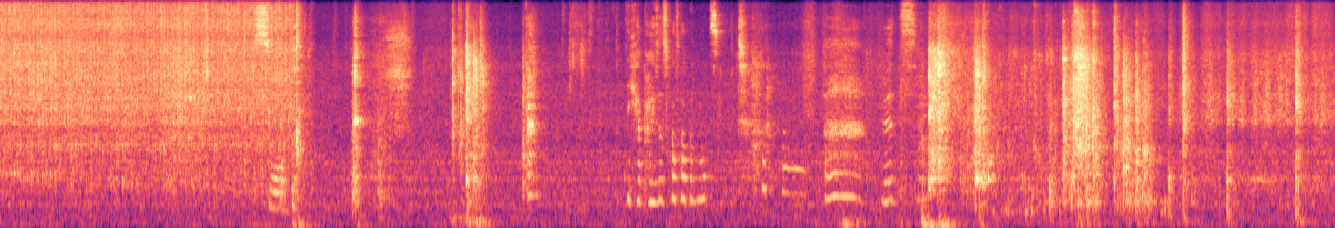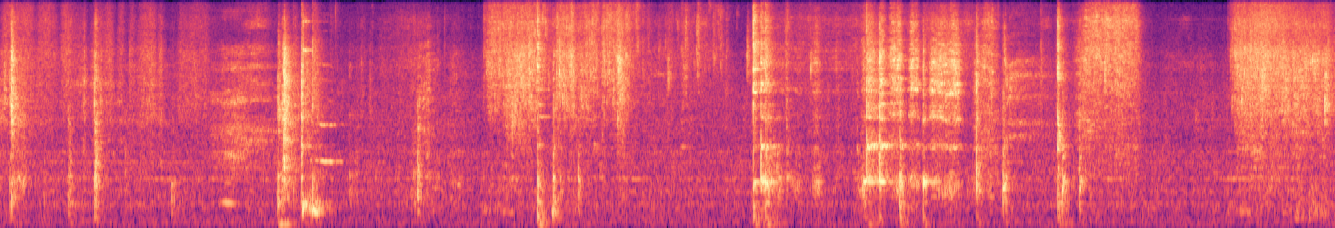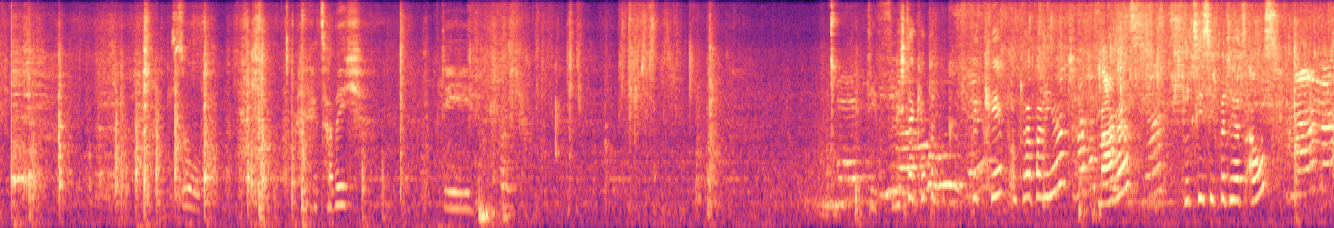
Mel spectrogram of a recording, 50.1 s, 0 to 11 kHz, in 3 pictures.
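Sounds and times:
running tap water: 0:00.0 - 0:03.9, 0:22.7 - 0:25.8, 0:32.0 - 0:33.5, 0:44.4 - 0:50.0.

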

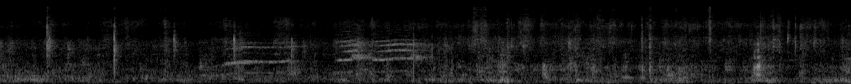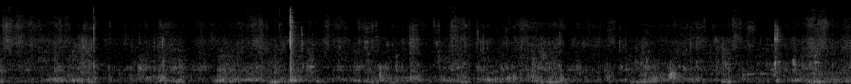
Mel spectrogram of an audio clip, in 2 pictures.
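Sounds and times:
low cow sounds: 0:02.0 - 0:09.4, 0:13.6 - 0:17.0.

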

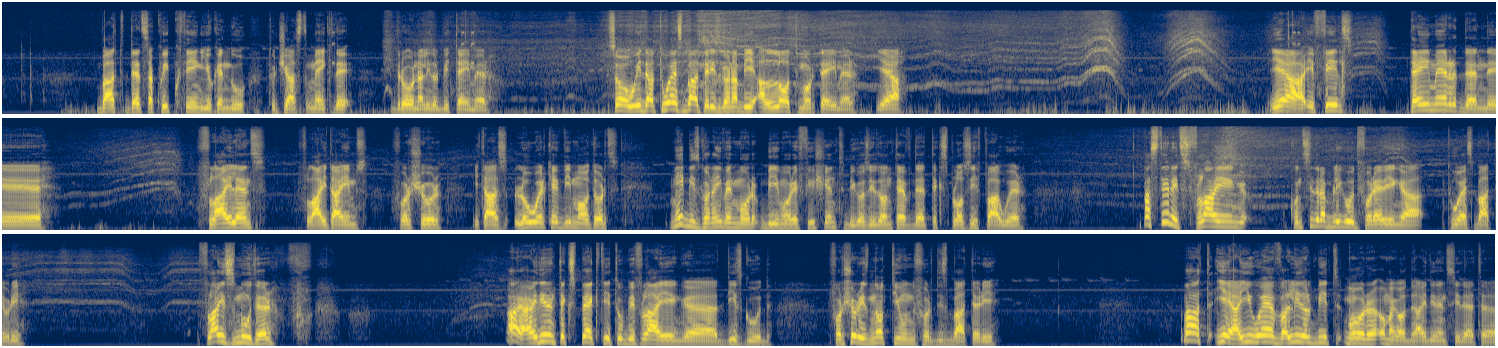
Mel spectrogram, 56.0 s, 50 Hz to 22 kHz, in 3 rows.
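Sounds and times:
drone motors whining: 0:00.0 - 0:56.0.

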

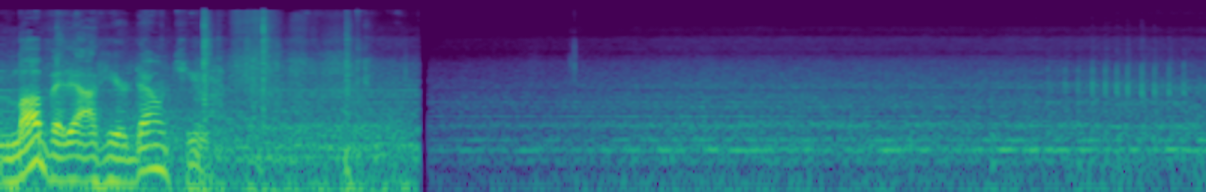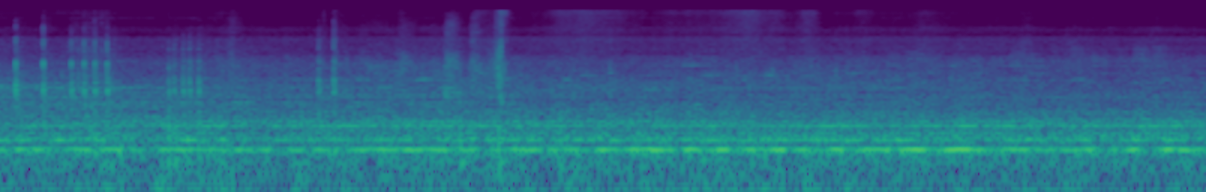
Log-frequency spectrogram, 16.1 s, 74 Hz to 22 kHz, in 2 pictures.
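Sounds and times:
faint mechanical hum: 0:00.0 - 0:16.0.

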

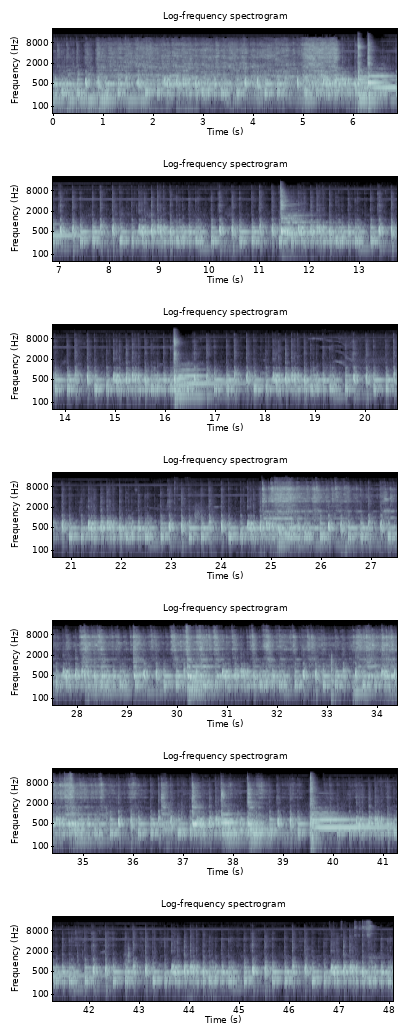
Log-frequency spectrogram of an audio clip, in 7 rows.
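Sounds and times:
sustained overlapping tones: 0:00.0 - 0:08.2, 0:24.4 - 0:44.6.

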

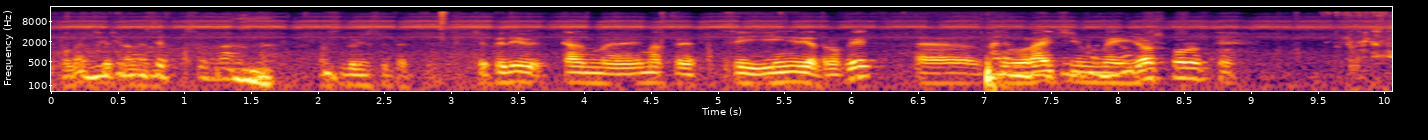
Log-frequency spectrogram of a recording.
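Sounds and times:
cicadas chorus: 0:00.0 - 0:10.0
man speaking: 0:06.6 - 0:08.9.

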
